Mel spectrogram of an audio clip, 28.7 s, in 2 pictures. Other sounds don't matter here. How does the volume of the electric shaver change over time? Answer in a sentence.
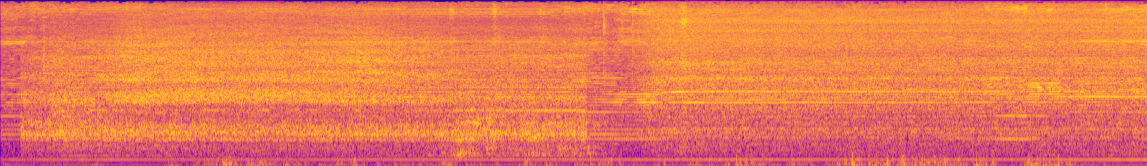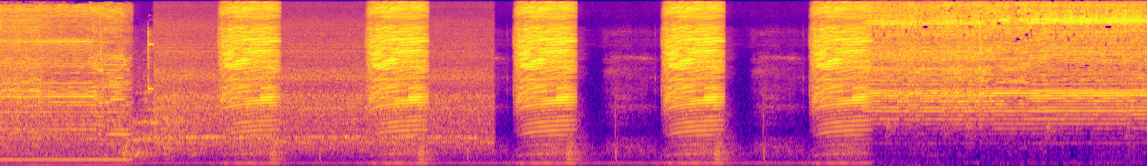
The loudness of the electric shaver goes up.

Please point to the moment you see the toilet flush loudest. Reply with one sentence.
The volume of the toilet flush peaks at 6 seconds.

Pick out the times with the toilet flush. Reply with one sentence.
You can hear the toilet flush from 5.5 to 7.8 s and from 15.8 to 16.9 s.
